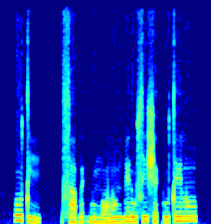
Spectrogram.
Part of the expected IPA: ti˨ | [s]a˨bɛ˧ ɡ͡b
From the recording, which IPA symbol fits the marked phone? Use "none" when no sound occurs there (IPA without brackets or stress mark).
s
